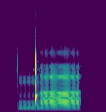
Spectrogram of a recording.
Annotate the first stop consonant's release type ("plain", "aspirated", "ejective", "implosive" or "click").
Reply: click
